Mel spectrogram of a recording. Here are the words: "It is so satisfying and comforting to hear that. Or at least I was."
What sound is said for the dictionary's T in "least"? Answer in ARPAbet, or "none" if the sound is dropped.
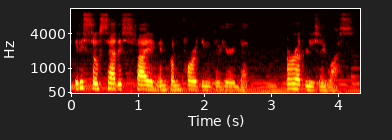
none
